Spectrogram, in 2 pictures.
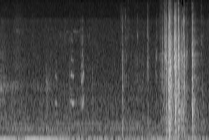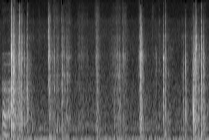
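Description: Sharp plastic clicks and handling noise of Lego minifigures and bricks being pulled off and pressed onto studs. A loud cluster of clicks comes about three seconds in, then single clicks every half second or so.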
